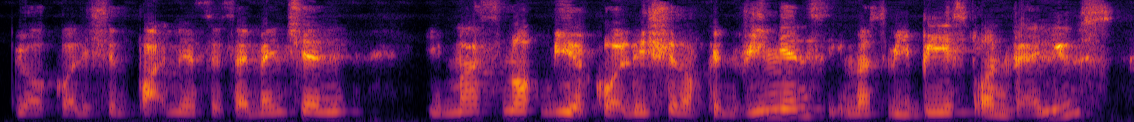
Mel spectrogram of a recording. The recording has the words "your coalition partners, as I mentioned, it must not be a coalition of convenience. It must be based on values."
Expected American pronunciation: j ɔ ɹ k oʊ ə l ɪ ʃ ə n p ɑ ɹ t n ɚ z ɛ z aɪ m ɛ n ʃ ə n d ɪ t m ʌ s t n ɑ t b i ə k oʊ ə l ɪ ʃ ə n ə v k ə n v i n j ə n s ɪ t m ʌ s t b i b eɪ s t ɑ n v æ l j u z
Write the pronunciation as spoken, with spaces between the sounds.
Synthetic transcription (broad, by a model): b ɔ k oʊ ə l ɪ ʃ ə n p ɑ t n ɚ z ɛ s aɪ m ɛ n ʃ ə n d ɪ t m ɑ s n ɑ t b i ə k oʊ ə l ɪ ʃ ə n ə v k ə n v i n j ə n s ɪ t m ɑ s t b i b eɪ s t ɑ n v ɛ l j u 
